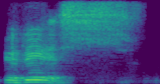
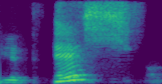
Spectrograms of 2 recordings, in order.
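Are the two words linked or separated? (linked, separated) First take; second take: linked; separated. First: The final consonant links into the vowel. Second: Each word is said separately and distinctly. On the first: The speaker calls it right. "we say it is" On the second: The speaker calls it wrong. "instead of saying it is"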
